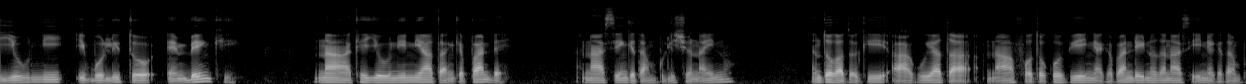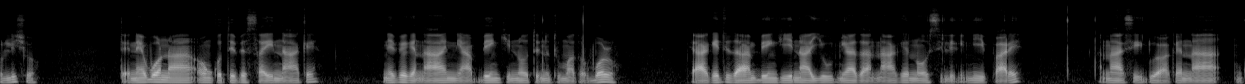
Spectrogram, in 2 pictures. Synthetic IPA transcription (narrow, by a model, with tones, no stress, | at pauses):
je˨u˦ni˦i˨ɓo˨li˦tɔ˨ɛ˨mbe˦ŋkʰi˨ | na˨˦˨kɛ˦je˨u˦ni˦ni˦a˦ta˨ŋɡe˨pa˦ndɛ˨ | a̰˨na˦˨se˨˦ŋɡe˨ta˨mbu˨li˦ʃɔ˨na˨i˦no˦ | e˦nto˦ka˨tɔ˨ki˦a̰˨ku˦ja˦ta̰˨naː˨˦fɔ˨tɔ˨ko˦pi˦e˦i˦ni˨a˨ke˨pa˦ndɛ˨i˦no˦ta˨na˦˨sḛ˨˦i˦ni˨a˨ke˨ta˨mbu˨li˦ʃo˨ | tɛ̰˨nɛ˦ɓɔ˦na˨˦ɔ̰˦ŋko˨te˦pɛ˦sa˨i˦na˨˦kɛ˦ | ne˦pɛ˦kɛ˨na˨˦ni˨a˨be˦ŋki˦no˦tɛ˨ne˦tu˦ma˨tɔ̰˨ɓɔ˦lɔ˨ | ja̰˨ke˦t̬i˦ta˨˦ɓe˦ŋki˦na˨jo˦u˦ni˦a˦ta˨na˨˦k̬ɛ˦nɔ˨˦si˨lḭ˨ki˨ni˦˨pa˨ɾɛ˦ | a̰˨na˦˨sḭ˨˦dwa˨kɛ˦na˨˦ŋ˦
